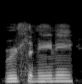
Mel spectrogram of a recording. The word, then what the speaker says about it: Russini: I just saw this from I can't pronounce the name. Russinini, whatever.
